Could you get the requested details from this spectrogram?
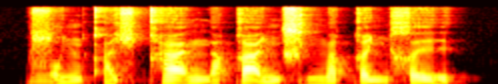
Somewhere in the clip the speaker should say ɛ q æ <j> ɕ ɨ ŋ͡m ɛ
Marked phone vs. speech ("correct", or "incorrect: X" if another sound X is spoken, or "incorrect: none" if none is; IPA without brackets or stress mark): incorrect: ɲ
